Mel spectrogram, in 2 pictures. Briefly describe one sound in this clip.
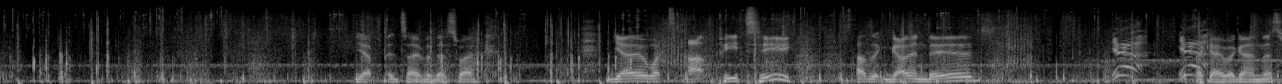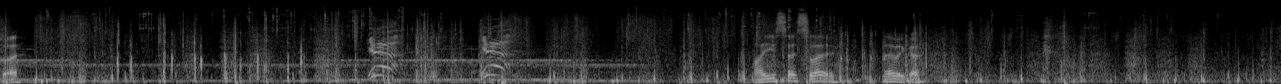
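A horse gallops with hooves thudding on grass.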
